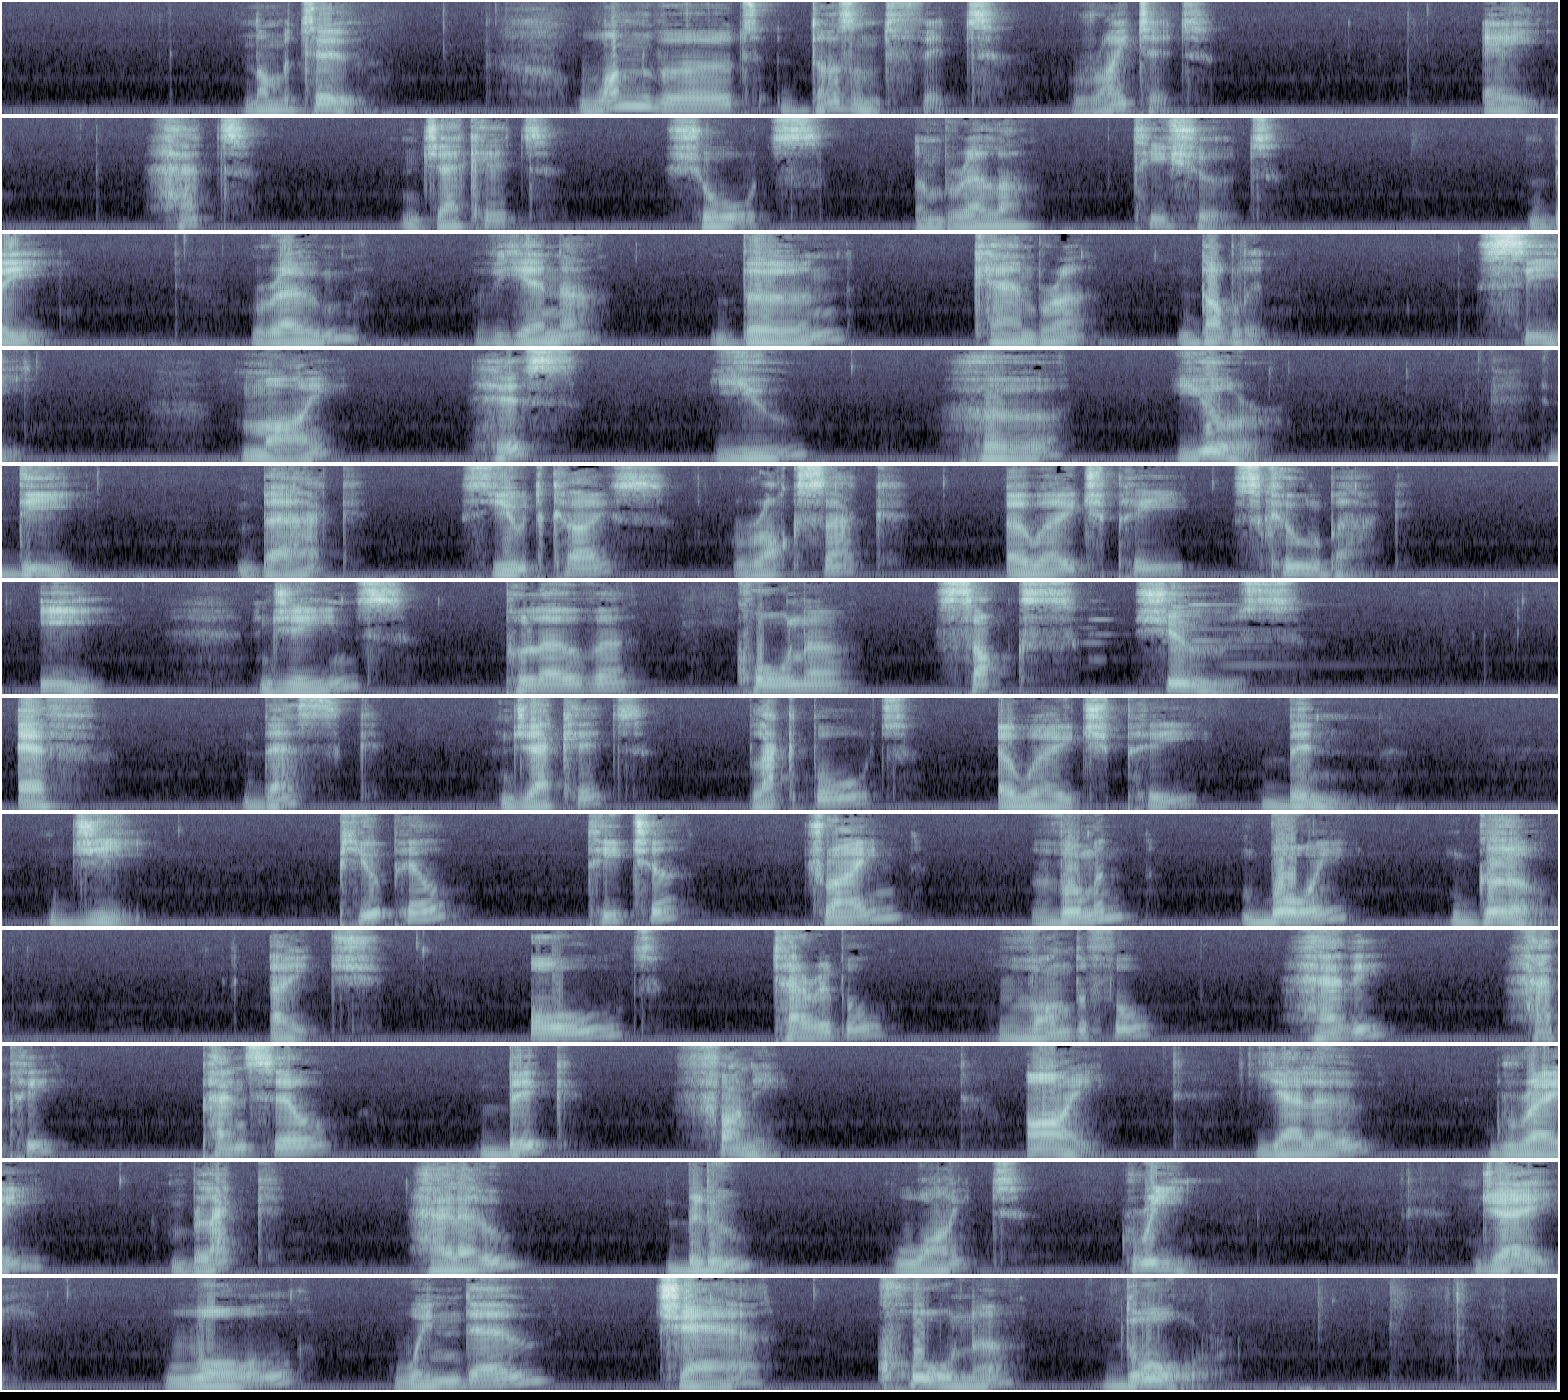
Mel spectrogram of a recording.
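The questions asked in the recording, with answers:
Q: C. My, his, you, her, your.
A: you

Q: D. Bag, suitcase, rucksack, OHP, school bag.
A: OHP

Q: E. Jeans, pullover, corner, socks, shoes.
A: corner

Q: F. Desk, jacket, blackboard, OHP, bin.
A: jacket

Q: G. Pupil, teacher, train, woman, boy, girl.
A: train

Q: H. Old, terrible, wonderful, heavy, happy, pencil, big, funny.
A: pencil

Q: I. Yellow, grey, black, hello, blue, white, green.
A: hello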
